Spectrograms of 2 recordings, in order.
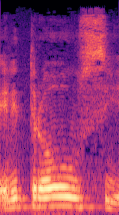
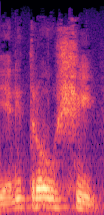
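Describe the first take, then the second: First: "trouxe" slowly with an S sound. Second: "trouxe" read with a SH sound. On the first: Teacher contrasting sound and spelling, "trouxe" with an s. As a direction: say "trouxe" with s in the middle. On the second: Teacher contrasting sound and spelling, "trouxe" with a sh. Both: Shown as a demonstration. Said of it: "a gente pronuncia ele trouxe".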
